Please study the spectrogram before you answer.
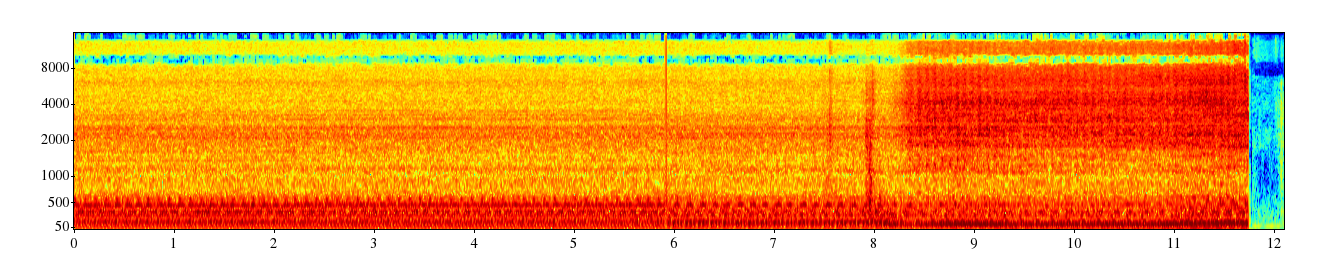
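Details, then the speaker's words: Ford F150 10th gen with fresh 4.6 engine, old high-mileage transmission with cheap replacement torque converter: steady rumble with low hum that wavers and shifts pitch in gear; owner suspects torque converter, old one chattered. "But now my transmission is it's making a funny sound. I think it's my torque converter."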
